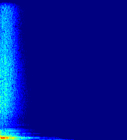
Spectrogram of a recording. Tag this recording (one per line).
kit
fat
realistic
god
drum
snare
